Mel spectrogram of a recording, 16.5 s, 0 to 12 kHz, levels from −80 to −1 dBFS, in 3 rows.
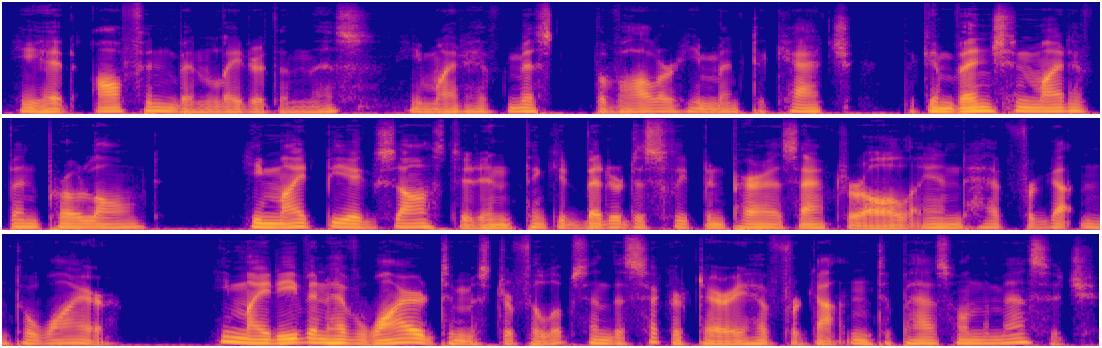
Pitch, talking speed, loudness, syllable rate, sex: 90 Hz, 220 wpm, -22 LUFS, 5.7 syllables/s, male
